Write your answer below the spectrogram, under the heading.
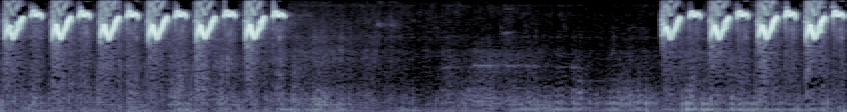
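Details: Cinereous tit singing as a lure recording meant to prompt quiet caged tits to sing: quick high two-part notes, a sharp drop then a rising whistle, repeated rapidly for two seconds, a pause of nearly three seconds, then the series resumes.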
